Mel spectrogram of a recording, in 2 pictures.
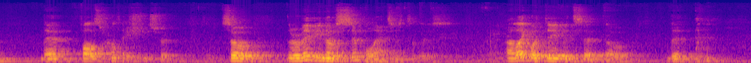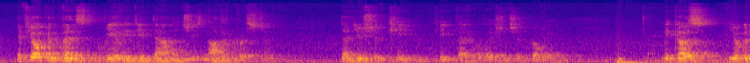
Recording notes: Interacting with the audience.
